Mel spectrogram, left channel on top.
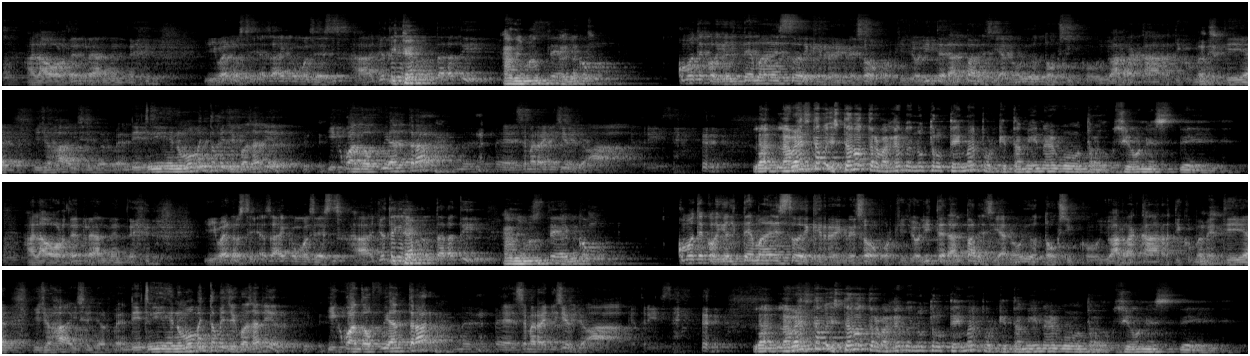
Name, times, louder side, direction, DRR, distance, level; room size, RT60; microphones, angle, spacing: voice 1, 0.0-6.0 6.8-15.3 15.7-20.0, right 2 dB, 45° right, 3 dB, 3.5 m, -30 dB
voice 2, 3.8-4.2 5.0-5.9 12.0-12.2 17.2-17.3 20.0-24.8, left 1 dB, 30° left, 5 dB, 2.0 m, -26 dB
17.5 x 17.0 x 9.8 m, 0.99 s
head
